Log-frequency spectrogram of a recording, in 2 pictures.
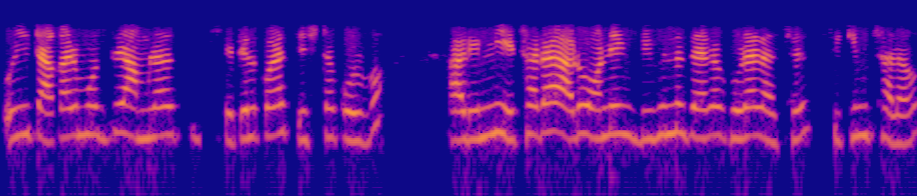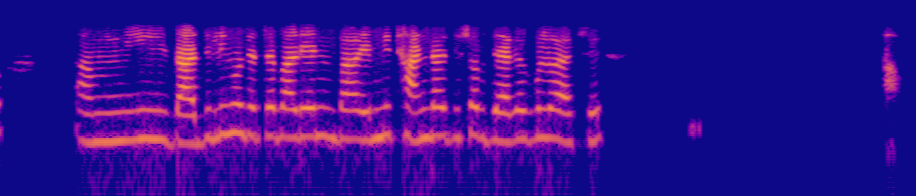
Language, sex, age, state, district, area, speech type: Bengali, female, 18-30, West Bengal, Howrah, urban, conversation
